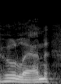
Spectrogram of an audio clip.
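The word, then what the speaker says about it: Hew Len: Len, but it's actually Dr. Hulen, if you want to say his name correctly.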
